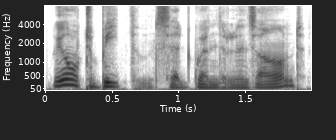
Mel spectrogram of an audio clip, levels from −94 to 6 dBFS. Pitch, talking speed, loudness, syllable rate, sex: 120 Hz, 240 wpm, -19 LUFS, 5.5 syllables/s, male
